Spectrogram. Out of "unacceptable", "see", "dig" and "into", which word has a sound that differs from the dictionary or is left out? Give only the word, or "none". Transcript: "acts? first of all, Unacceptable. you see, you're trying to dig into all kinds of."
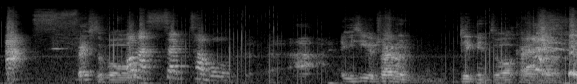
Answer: unacceptable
